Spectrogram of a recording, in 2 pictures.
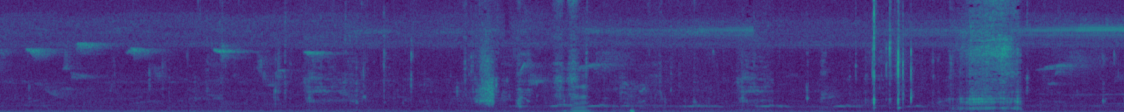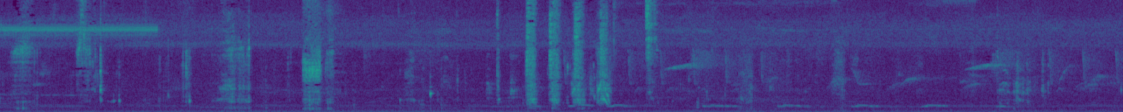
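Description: People eating rice and fish by hand: scattered wet clicks, lip smacks and a short slurp as fish is sucked and chewed, with the louder smacks in clusters. Birds call faintly in the background.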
